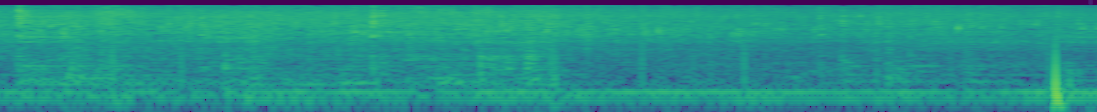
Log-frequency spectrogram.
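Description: Potato and pumpkin chunks sizzling steadily as they fry in mustard oil in a metal kadai, with light scrapes of a spatula stirring them and one sharp tick near the end.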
